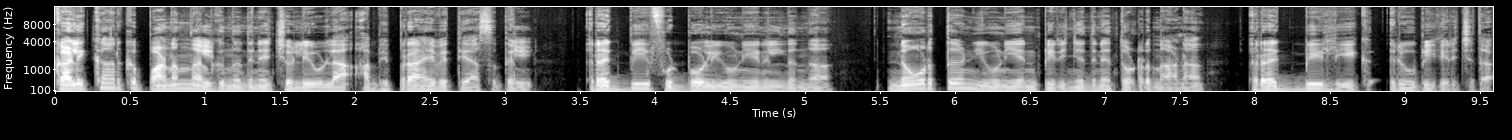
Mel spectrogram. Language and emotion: Malayalam, neutral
